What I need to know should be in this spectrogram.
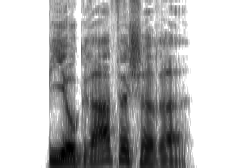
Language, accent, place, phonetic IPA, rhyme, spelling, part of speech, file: German, Germany, Berlin, [bioˈɡʁaːfɪʃəʁə], -aːfɪʃəʁə, biografischere, adjective, De-biografischere.ogg
- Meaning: inflection of biografisch: 1. strong/mixed nominative/accusative feminine singular comparative degree 2. strong nominative/accusative plural comparative degree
